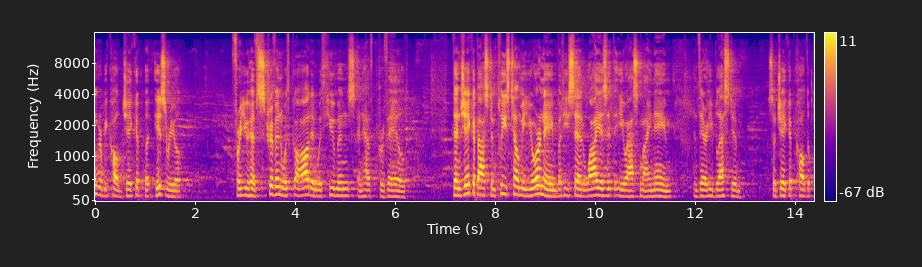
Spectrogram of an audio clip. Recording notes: recorded at the Pipe Shop venue in North Vancouver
